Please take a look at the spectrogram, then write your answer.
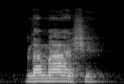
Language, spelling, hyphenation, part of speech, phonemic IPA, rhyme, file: Dutch, blamage, bla‧ma‧ge, noun, /ˌblaːˈmaː.ʒə/, -aːʒə, Nl-blamage.ogg
- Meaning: a disgrace, something that tarnishes the reputation of someone or something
